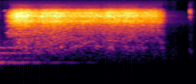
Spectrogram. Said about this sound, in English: Have a breath in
